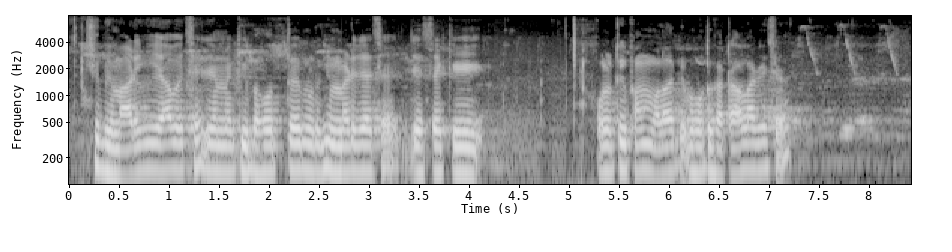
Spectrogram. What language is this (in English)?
Maithili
